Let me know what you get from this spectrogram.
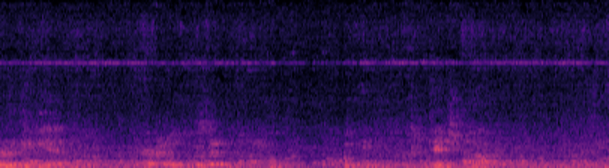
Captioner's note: static playback transmitting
